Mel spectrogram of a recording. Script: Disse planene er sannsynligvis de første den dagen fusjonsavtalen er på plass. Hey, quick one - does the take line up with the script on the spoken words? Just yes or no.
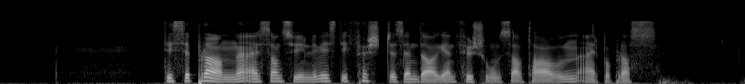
yes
